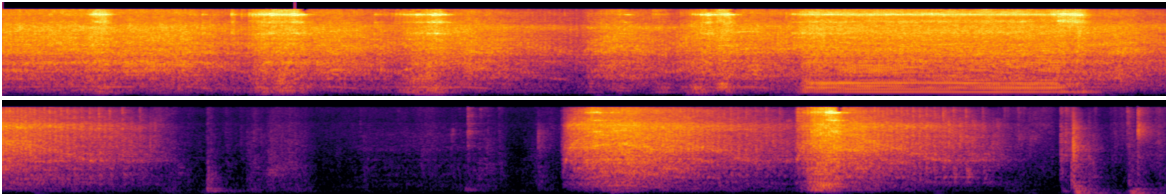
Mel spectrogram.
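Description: A power tool grinds loudly against a wall in bursts.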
